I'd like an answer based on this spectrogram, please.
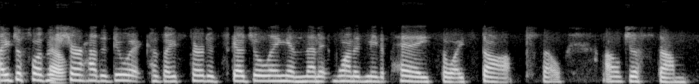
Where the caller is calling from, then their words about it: Wiscasset, Maine, United States; We are calling from Wiscasset, Maine.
